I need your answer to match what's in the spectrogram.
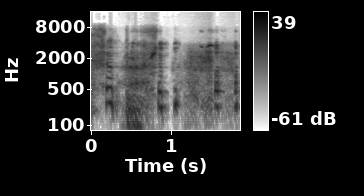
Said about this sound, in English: You okay? I'm coughing.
